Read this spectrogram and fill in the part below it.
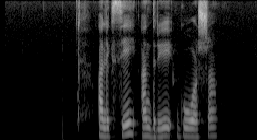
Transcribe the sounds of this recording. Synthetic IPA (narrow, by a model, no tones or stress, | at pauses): aleksejand̪rejɡʷuɔʂa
